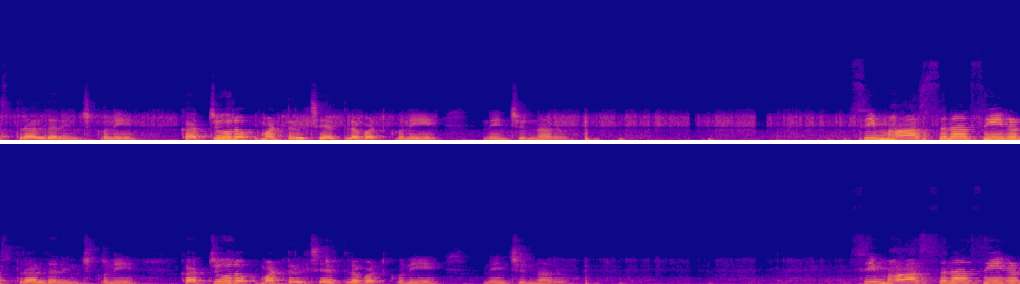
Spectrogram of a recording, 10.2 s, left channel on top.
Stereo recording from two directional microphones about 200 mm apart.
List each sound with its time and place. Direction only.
0.2 s a woman's voice: 40° left (ahead or behind)
8.6 s a woman's voice: 45° left (ahead or behind)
